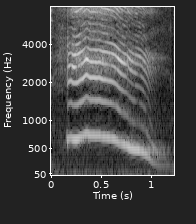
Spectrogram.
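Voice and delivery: very high squeaky hee; goblin squeal. Shown as a demonstration. Teacher shows the class a goblin's squeal. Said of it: "Goblins dance".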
